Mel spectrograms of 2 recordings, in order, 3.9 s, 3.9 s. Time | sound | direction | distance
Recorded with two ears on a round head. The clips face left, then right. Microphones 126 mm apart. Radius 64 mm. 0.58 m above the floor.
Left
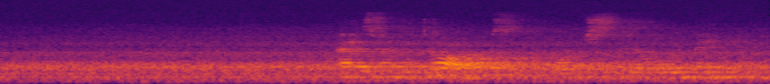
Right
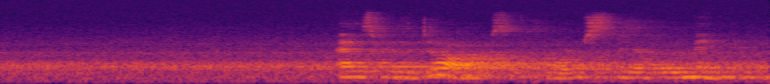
1.7 | a woman speaking | 30° right (ahead or behind) | 5 m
